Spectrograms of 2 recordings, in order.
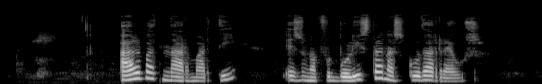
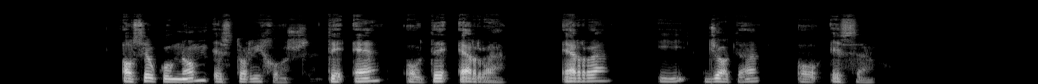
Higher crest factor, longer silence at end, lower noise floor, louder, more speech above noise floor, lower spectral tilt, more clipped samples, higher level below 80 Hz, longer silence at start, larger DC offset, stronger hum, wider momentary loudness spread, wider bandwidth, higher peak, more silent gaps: about the same, 22 dB vs 22 dB; second, 0.65 s vs 1.65 s; second, -65 dBFS vs -79 dBFS; about the same, -21 LUFS vs -21 LUFS; second, 45 dB vs 59 dB; about the same, -5.5 dB/octave vs -6 dB/octave; neither; about the same, -70 dBFS vs -66 dBFS; about the same, 1.2 s vs 1.25 s; neither; neither; about the same, 17 LU vs 16 LU; about the same, 11 kHz vs 11.5 kHz; about the same, 0 dBFS vs 0 dBFS; neither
